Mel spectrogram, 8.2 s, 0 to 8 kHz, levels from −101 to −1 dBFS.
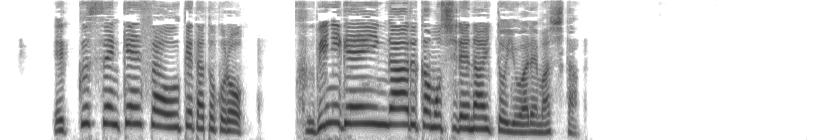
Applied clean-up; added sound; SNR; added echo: neural mask model Resemble Enhance denoiser.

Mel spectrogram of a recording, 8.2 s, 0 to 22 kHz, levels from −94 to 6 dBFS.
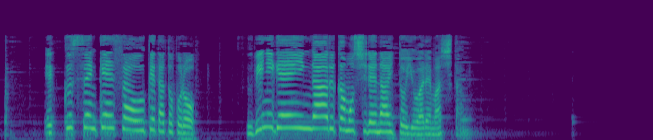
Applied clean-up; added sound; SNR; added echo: neural mask model RNNoise.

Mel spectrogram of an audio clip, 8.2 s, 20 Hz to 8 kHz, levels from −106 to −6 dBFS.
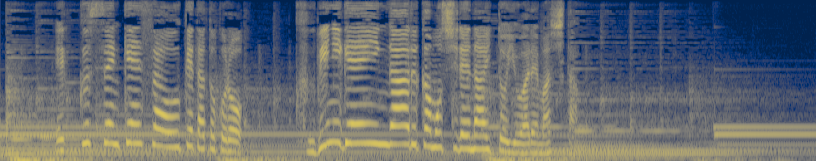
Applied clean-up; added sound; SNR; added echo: none; Mallet percussion; 15 dB; none.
